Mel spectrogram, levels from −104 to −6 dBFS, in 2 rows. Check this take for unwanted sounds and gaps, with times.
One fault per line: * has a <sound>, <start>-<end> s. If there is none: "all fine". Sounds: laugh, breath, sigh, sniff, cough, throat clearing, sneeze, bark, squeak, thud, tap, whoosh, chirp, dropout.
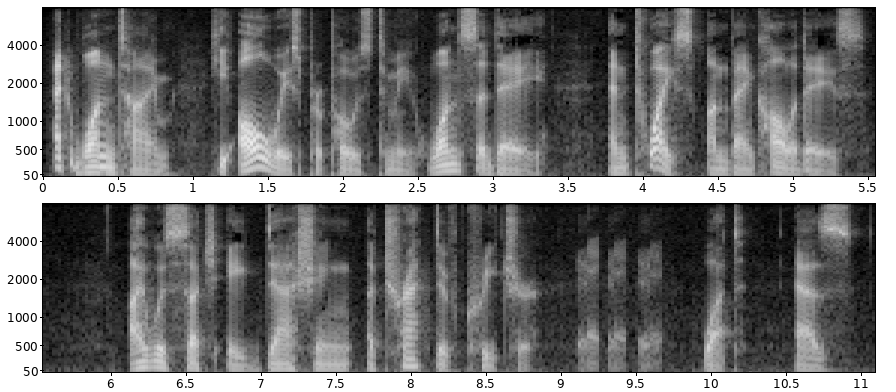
* has a laugh, 9.1-9.7 s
